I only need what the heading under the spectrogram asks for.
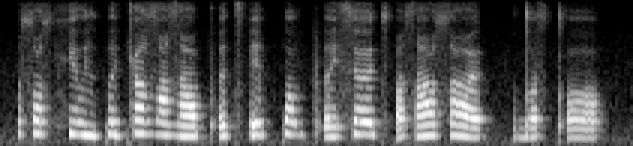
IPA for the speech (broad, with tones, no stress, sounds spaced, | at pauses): sˤ u˦ sˤ xʲ uː˦˨ lʲ p ə˦˨ kʲ ø˦ zˤ ə˦ zˤ ə˨ o̯ pʼ ə˦ t͡sʼ e˦ pː ɔ˦ v pʼ ə˨ e̯ s œː˦ t͡sʼ ø˨ sˤ ɛ˦ o̯ sˤ œ˦˨ | d ɔ˨ s tʼ ɔ˨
